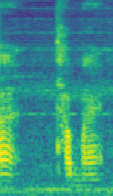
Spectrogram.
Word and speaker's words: ธรรมะ: ง่าย เป็น ภาษา ไทย ถ้า ภาษา บาลี ก็ ธม ถ้า ภาษา ไทย ก็ ธม สระ อะ อ่าน ว่า ธรรมะ ธรรมะ คือ การ ฝึก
